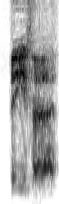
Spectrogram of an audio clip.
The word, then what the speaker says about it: Belvoir: don't live in leicestershire beaver is spelt belvoir b-e-l-v-o-i-r and it originates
